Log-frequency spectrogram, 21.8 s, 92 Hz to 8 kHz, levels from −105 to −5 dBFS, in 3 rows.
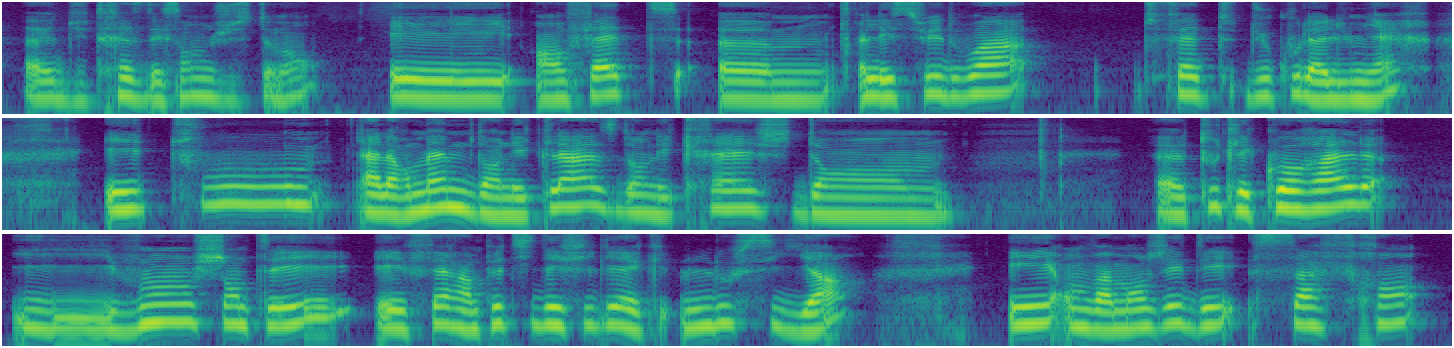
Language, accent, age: French, French, 20-39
